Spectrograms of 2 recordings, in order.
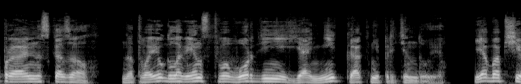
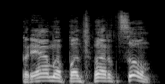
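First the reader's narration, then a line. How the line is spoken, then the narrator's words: Laughing. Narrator (Russian): рассмеялся Менахим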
